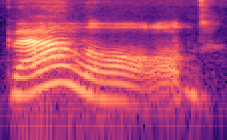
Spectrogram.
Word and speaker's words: Ballard: So in Britain, they say Ballard.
